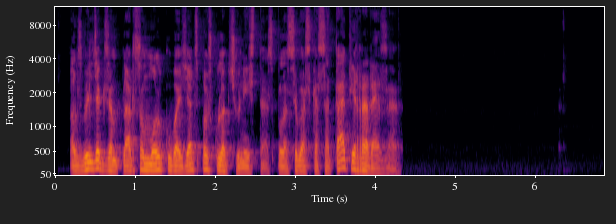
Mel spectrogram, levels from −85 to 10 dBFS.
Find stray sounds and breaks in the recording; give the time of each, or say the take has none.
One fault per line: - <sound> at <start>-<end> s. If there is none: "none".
none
